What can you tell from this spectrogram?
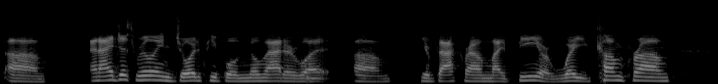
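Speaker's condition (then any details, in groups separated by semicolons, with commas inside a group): Cleft lip and palate; lip scar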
